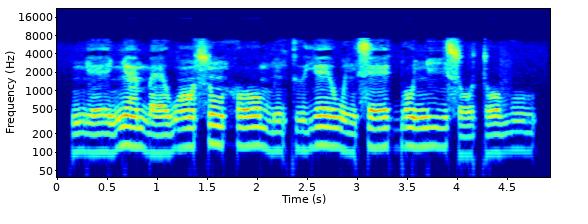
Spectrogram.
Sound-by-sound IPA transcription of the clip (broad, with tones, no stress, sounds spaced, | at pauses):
ɲ eː˨ ɲ ɛ̃˦ m ɛ˨ w ɔ̃˦ s ũ˦ h oː˦ m ĩ˧ k ɨ˧ j eː˦ w ĩ˨ s eː˦ ɡ͡b o˦ ɲ iː˦ s o˨ t o˧ v u˦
